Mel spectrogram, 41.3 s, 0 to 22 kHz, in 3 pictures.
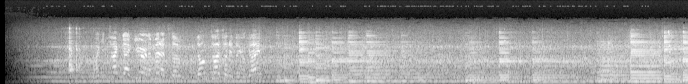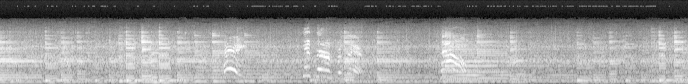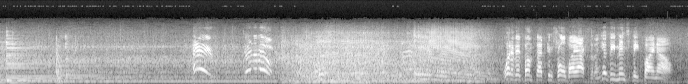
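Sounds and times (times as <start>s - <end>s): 
loud steady engine droning: 0.2s - 41.2s
brief voice-like sounds: 1.4s - 5.4s, 19.7s - 21.2s, 22.5s - 23.3s, 34.9s - 36.7s, 37.4s - 41.2s
speech: 2.2s - 6.3s, 38.0s - 41.2s.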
